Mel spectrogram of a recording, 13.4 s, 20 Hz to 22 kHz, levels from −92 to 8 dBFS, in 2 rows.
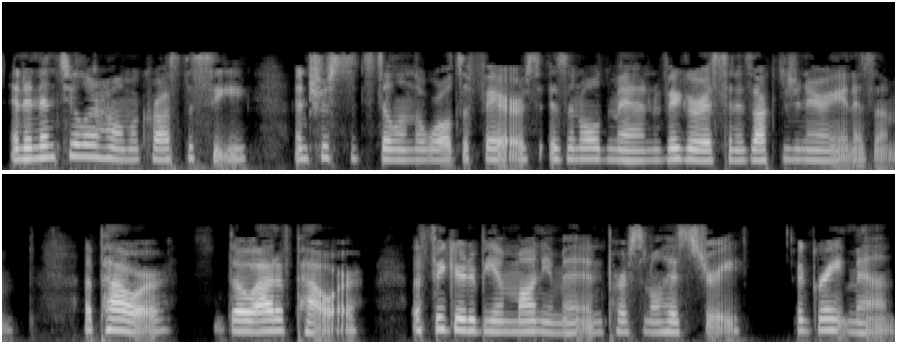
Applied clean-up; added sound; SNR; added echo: neural mask model Resemble Enhance denoiser.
